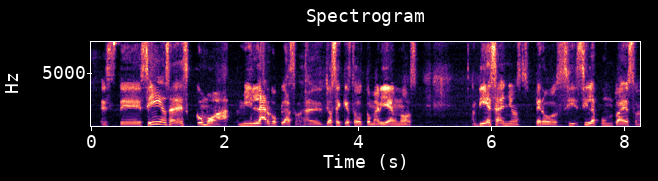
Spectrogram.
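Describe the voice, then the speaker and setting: A man with a fairly high pitch. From Mexico City. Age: 20s. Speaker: YouTube film critic. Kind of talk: casual interview.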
